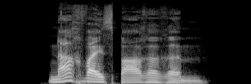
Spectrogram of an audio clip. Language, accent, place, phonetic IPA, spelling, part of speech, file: German, Germany, Berlin, [ˈnaːxvaɪ̯sˌbaːʁəʁəm], nachweisbarerem, adjective, De-nachweisbarerem.ogg
- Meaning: strong dative masculine/neuter singular comparative degree of nachweisbar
